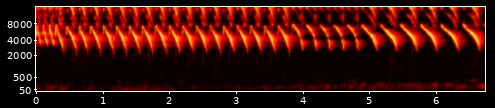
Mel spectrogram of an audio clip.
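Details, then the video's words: Canary training song with ornate long phrases: a loud, steady series of sharp descending high chips, about two to three each second, with the pace slowing slightly and the notes spreading apart toward the end. "MASTERAN KENARI FULL TEMBAKAN PEDES CENGKOK MEWAH DURASI PANJANG"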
